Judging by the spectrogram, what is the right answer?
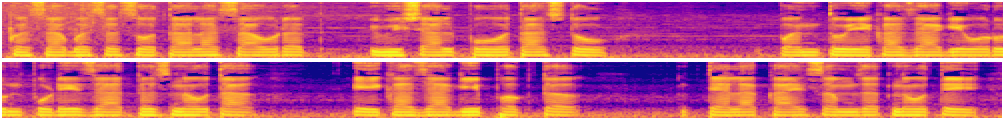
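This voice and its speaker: Monotone male horror storyteller. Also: mid-range voice, a little slow, slight background noise.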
